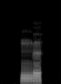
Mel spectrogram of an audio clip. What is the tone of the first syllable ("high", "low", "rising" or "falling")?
high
